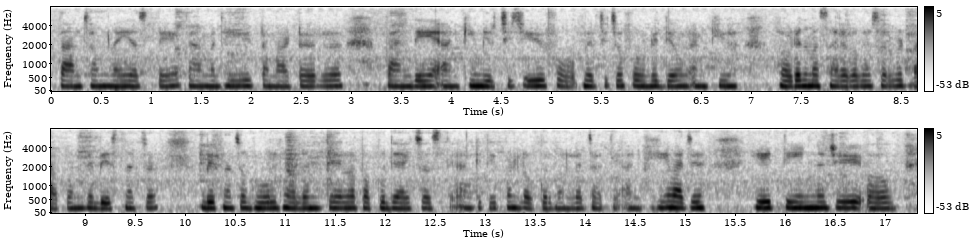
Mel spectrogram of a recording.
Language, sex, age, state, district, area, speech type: Marathi, female, 45-60, Maharashtra, Nagpur, rural, spontaneous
